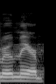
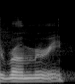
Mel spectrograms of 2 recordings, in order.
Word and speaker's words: Romare: Sometimes I slip and call him Romair, but his the the accurate pronunciation is Romare.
